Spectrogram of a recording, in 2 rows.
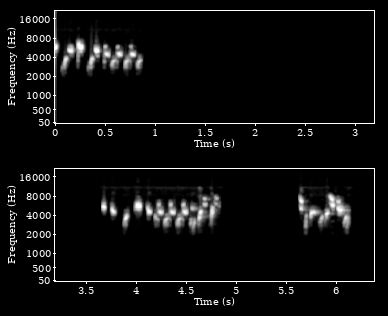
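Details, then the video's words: Goldfinch song for cage-bird training, three short bouts of rapid high twitters with long silent gaps between them. "Goldfinch 12h Excellent for Training"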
